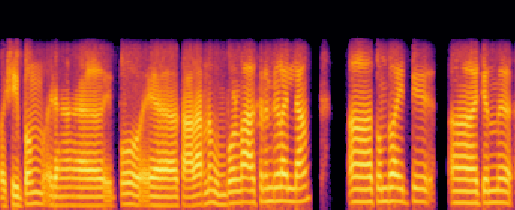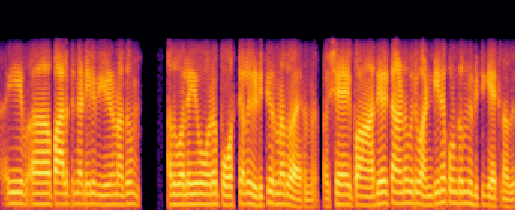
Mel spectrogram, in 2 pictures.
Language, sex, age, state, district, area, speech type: Malayalam, male, 18-30, Kerala, Kollam, rural, conversation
